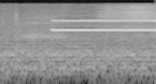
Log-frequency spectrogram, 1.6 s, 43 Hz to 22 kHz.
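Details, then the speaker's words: Anritsu MT8802A at boot (about five minutes): single steady high beep lasting about a second; self-test passes until SRAM shows no check and SRAM battery empty; boot failure, memory backup battery dead, unit then locks up. "everything checks okay when it gets to sram it says no check and sram battery empty"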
